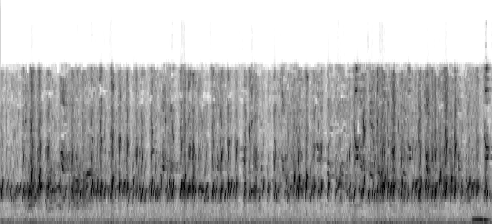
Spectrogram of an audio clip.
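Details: European goldfinches in a group twittering session used to stimulate silent males to sing: dense, continuous high chirping and tinkling twitters without pause, over a faint steady low hum.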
